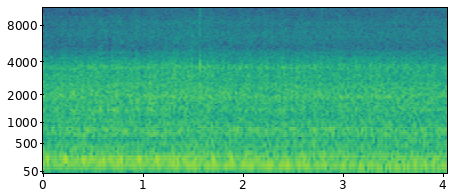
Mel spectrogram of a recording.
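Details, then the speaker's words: Freshly rebuilt 6.4 Powerstroke diesel in a truck over 10,000 lbs, about 60 miles since build, 117,000 miles on the clock, at startup and idle at 6400 ft elevation: smooth, quiet idle with barely audible diesel rattle, quieter than a new 6.7; normal. "like I say this thing is as quiet or quieter than a new six seven um has almost imperceptible diesel that typical diesel rattle you barely even hear it"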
